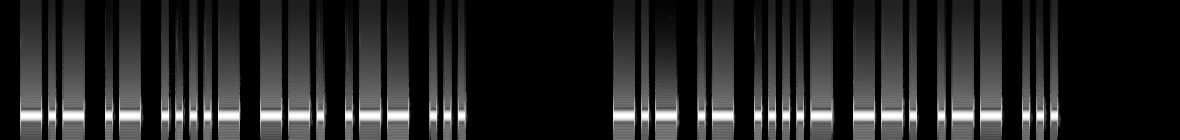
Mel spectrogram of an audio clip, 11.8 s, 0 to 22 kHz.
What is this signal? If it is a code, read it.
Morse code, heard as a keyed tone, about 17 wpm, 700 Hz. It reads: KA4GWS KA4GWS
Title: USA Call Signs - 6 Characters - Repeated 2x - 17wpm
